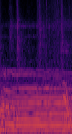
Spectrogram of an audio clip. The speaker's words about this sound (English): Oh, what's that? Just a foghorn out in the bay. Fog? We get it almost every night in this kind of weather.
